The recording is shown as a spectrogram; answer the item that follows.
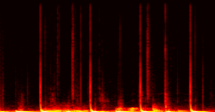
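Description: Minimal techno track: a deep kick drum pulses about twice a second over a held low synth chord, with the high percussion thinned out.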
